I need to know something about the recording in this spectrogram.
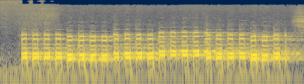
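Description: An old novelty song recording: a bright, buzzy chord-like tone throbbing in a quick, steady pulse, loud and unbroken for a few seconds with no voices.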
